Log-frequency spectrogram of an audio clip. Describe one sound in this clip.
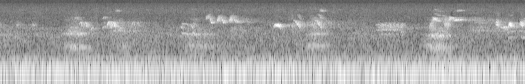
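A woman speaks calmly close by.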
